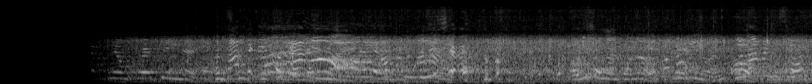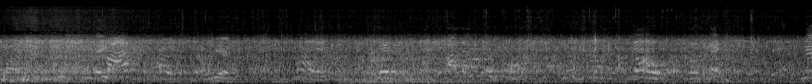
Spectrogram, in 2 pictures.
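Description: Men and women chatter and call out around the water.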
